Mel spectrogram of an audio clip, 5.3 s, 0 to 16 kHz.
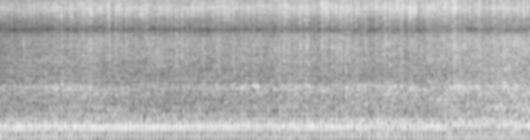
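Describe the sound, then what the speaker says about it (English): A Bolens 1600 Hydro garden tractor with a 20 hp Briggs & Stratton V-twin runs steadily nearby, a loud, even low-pitched engine drone with a slight dip in pitch toward the end. "I decided to take out the old Bolens 1600 Hydro. It has a 20 horsepower Briggs V-twin"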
